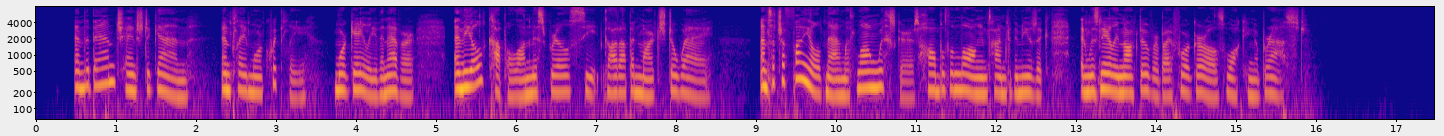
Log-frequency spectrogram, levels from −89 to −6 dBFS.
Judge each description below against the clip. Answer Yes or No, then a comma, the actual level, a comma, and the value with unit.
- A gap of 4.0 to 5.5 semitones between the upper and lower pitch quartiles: No, average, 3.6 semitones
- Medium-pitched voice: No, high, 205 Hz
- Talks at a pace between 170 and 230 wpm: Yes, average, 180 wpm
